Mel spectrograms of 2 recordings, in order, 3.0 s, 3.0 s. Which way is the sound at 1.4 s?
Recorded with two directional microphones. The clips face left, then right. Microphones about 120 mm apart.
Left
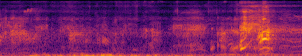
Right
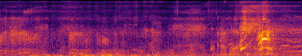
Centre (ahead or behind).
